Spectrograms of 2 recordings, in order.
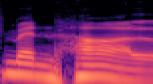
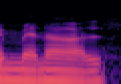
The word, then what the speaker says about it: Menhal: It's Menhal. Okay, so you pronounce the H. Because some people don't pronounce the H. They just say Menal.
